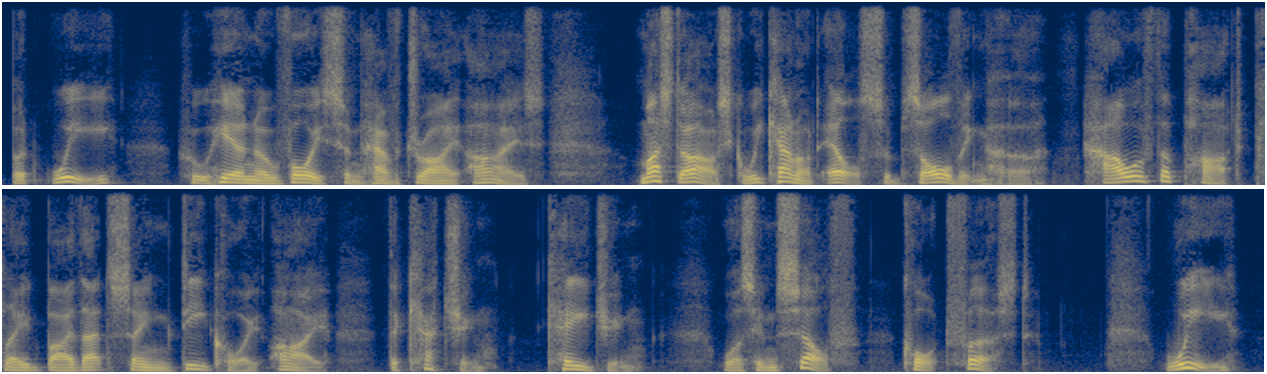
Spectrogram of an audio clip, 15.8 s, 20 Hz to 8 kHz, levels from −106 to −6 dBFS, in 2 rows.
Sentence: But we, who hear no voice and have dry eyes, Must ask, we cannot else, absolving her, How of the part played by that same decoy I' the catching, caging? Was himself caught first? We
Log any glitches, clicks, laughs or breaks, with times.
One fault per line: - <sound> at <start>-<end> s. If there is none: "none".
none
